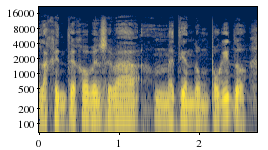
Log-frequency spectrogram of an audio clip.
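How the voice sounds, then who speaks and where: A man's dark, mellow tone sits at a medium pitch. He speaks at a fairly slow pace with monotone, flat intonation. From northern Extremadura, Sierra de Gata. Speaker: board member of a regional association. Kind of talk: radio interview.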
